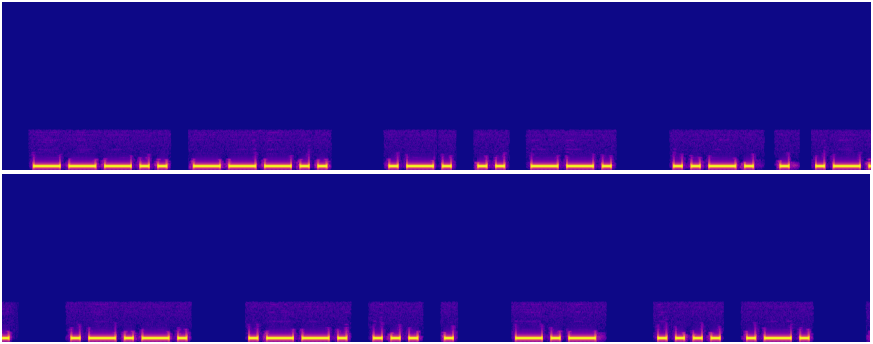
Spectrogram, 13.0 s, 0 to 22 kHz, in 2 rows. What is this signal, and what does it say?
Morse code, heard as a keyed tone, about 18 wpm, 550 Hz. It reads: 88 RIG FER <AR> PSE K HR
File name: naukapodstaw / skroty / skroty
